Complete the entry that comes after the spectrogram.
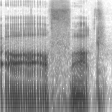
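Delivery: very low, hushed groan of resignation; sinking dread. Retold or imitated. Comic arriving to find shouting kids outside, sinking dread. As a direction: let it drop right down, deflated and under the breath.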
